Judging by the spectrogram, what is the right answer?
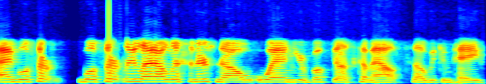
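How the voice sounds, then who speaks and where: An unremarkable speaking voice from a woman with an American accent, at a moderate pace with fairly even intonation. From New York. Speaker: podcast host. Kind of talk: interview.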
